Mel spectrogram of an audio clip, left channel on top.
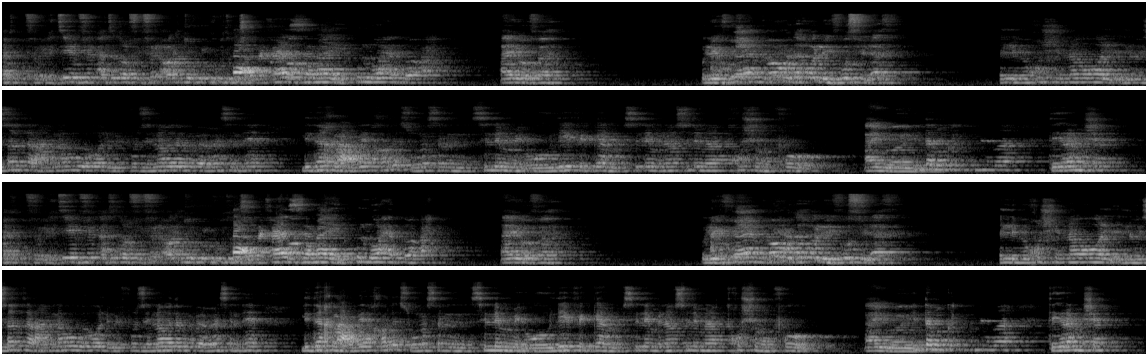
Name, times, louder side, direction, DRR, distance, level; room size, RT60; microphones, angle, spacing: voice 1, 0.0-2.5 2.8-3.0 5.0-5.6 7.0-9.0 20.1-20.7, equal, 30° left, -13 dB, 1.0 m, -29 dB
voice 2, 2.3-4.4 7.1-7.9 10.0-14.0 14.4-19.5 20.5-22.4, right 2 dB, 60° right, 2 dB, 0.4 m, -29 dB
5.7 x 2.1 x 3.4 m, 1.0 s
head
